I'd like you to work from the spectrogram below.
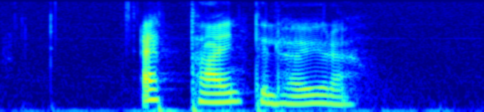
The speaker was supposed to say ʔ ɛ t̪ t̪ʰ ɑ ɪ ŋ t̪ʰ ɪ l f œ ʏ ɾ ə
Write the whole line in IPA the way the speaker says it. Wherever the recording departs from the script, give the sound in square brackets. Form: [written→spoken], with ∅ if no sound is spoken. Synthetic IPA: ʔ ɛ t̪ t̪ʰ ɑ ɪ [ŋ→n] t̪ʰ ɪ l [f→h] œ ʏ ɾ ə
